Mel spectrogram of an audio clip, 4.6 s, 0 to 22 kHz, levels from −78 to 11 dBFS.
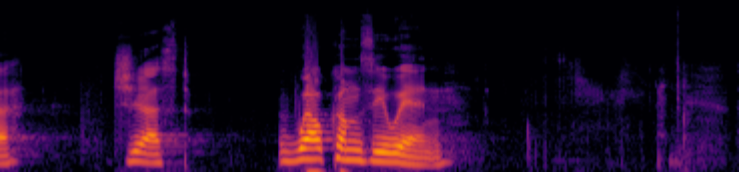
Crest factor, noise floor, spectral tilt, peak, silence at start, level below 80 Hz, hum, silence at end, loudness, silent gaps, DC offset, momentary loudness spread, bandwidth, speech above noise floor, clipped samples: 18 dB; -62 dBFS; -6 dB/octave; -2 dBFS; 0 s; -58 dBFS; none; 1.8 s; -17 LUFS; none; under 0.1%; 22 LU; 13 kHz; 46 dB; under 0.1%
